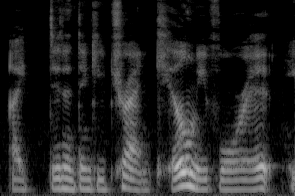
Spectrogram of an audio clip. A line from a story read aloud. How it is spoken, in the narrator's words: grumbled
